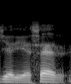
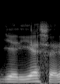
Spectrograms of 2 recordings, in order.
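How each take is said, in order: First: Jeriezer stressed on the final syllable; corrected pronunciation. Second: Jeriezer stressed on the E before zer; rejected pronunciation. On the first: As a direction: land the stress on the zer of Jeriezer. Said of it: "es Jeriezer". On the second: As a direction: say Jeriezer with stress off the last syllable. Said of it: "no es Jeriezer". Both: Retold or imitated.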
